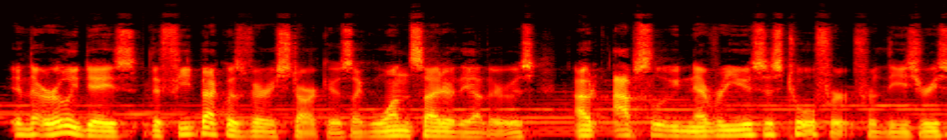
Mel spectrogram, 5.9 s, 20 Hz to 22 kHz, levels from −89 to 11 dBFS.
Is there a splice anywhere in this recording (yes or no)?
yes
